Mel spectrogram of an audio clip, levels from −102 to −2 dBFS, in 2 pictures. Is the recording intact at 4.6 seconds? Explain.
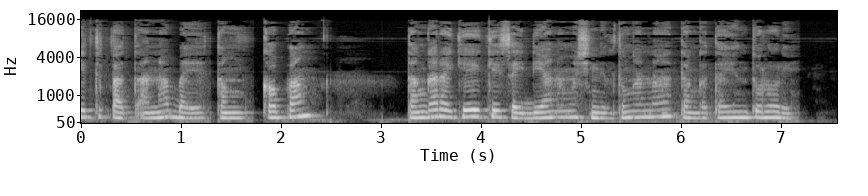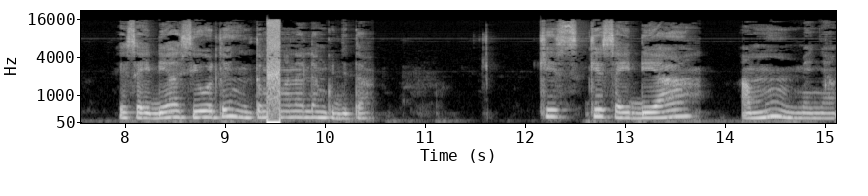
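Yes, the speech at 4.6 seconds comes through intact, with no dropout, click, distortion or other fault at that moment.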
